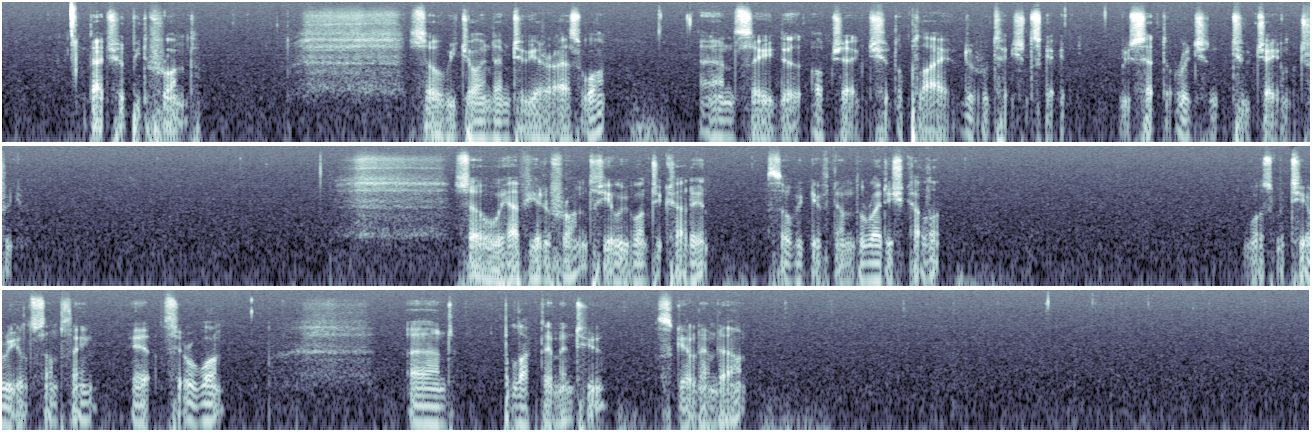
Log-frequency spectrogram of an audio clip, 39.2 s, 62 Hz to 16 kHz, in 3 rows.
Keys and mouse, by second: 2.3 right click, 11.4-15.7 drag, 19.5-20.6 drag, 29.0 click, 32.8-33.9 drag, 32.8 s, 34.4 click, 37.7-38.2 drag, 38.8-39.2 drag.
